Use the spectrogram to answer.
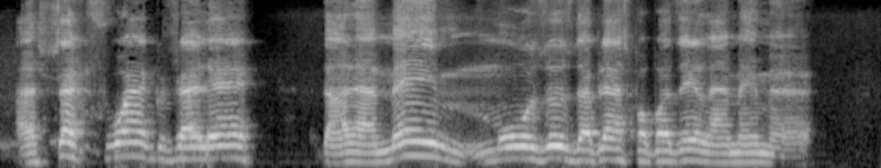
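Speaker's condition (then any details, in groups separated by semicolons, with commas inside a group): Neonatal cerebral palsy; neonatal onset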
